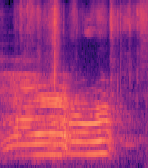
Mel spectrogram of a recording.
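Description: A single cow gives one drawn-out, tonal moo lasting about a second and a half. It is fairly quiet and set against a hushed indoor background with no talking.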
